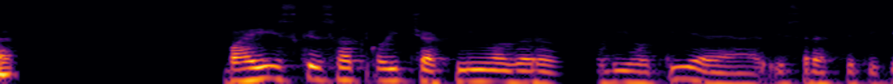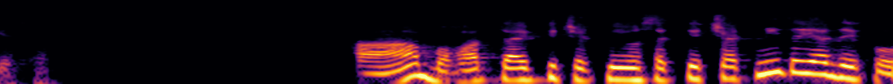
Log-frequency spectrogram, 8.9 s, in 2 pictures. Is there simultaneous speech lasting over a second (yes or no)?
no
